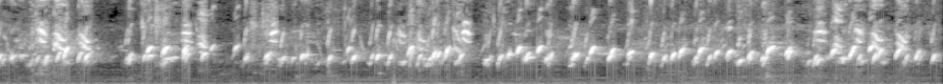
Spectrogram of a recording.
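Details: Group chattering of European goldfinches, mating and readiness calls used to stimulate males to sing: dense high twittering and tinkling notes, many birds overlapping almost continuously with brief pauses near one and two seconds.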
